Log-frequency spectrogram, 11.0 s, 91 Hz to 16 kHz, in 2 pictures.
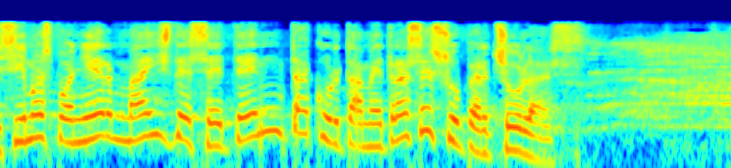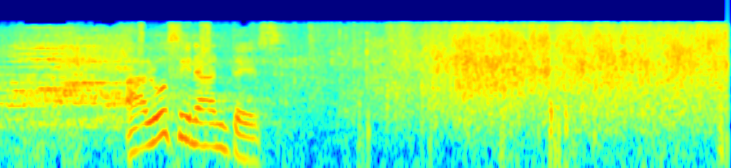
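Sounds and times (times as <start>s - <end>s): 
speech: 0.0s - 4.5s, 6.4s - 7.7s
large crowd applauding enthusiastically: 5.8s - 10.9s.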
